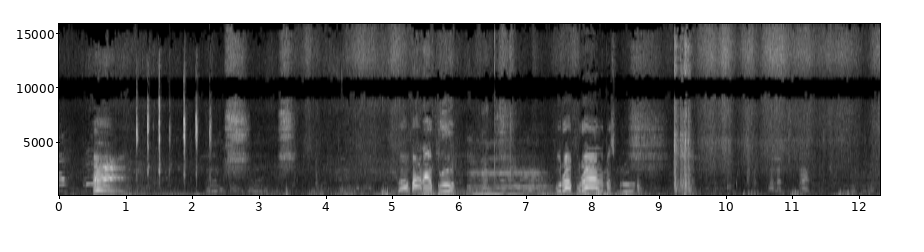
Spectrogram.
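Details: Giant cattle being loaded onto a truck in Indonesia; deep drawn-out moos, one long steady low bellow in the middle, amid clattering, voices and background music.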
